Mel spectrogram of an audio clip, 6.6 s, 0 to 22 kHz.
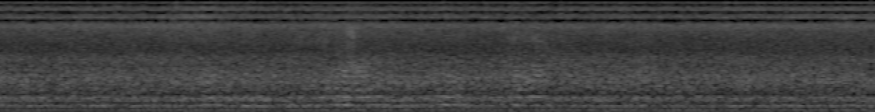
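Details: Busy honey bees at an opened HiveIQ beehive in Australia during stunning autumn weather in 2023, a new box being put on; a constant layered buzz with slight swells as individual bees pass.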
